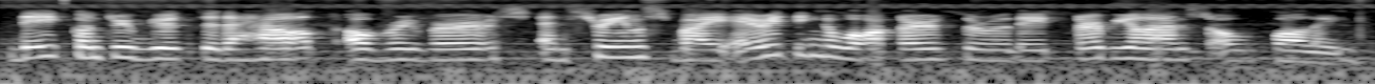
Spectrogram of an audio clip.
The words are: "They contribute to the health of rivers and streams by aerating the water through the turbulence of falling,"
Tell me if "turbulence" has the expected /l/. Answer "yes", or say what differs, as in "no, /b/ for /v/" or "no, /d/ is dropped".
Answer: yes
